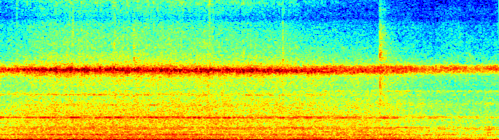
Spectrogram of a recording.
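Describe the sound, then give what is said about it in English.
A freight train carrying oil tank cars passes underneath on railroad tracks in Philadelphia, a loud, steady low roar with rhythmic wheel thumps and a faint high metallic whine running throughout, no voices. “We pause, a train carrying oil tanks passes underneath.”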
